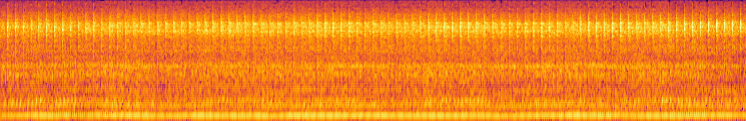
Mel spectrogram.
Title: Стук двигателя приора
